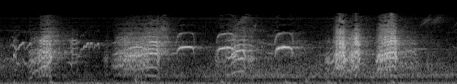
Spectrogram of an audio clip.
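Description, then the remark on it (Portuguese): Blue-and-yellow macaws squawking: a run of harsh, raspy calls repeated in quick succession, fairly loud, with no one talking. “A cada trajeto, a natureza nos recompensava com lindas paisagens, cachoeiras e árvores imponentes e ameaçadas, como as castanheiras, cujas folhas servem de abrigo para aves como arara canindé, muito comum por lá.”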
